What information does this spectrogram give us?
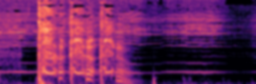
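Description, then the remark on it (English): A thin, steady mosquito whine hums for the whole stretch, briefly overlapped by a burst of coughing or throat-clearing near the start, then continuing alone with faint rustles. “can you swat that fucking mosquito?”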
